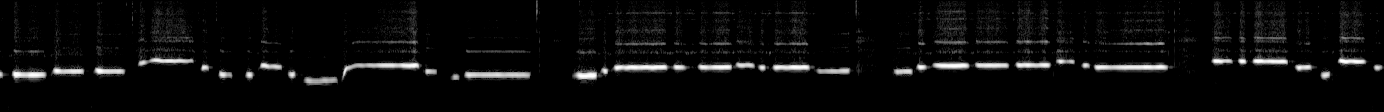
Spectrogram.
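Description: A person whistling a tune: clear single notes moving up and down in short phrases, with a few slides between notes and brief pauses.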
